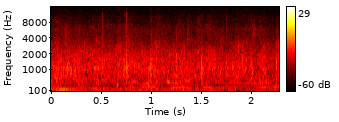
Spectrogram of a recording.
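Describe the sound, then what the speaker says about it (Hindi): A concert audience applauds continuously, a dense patter of clapping hands filling the space at moderate loudness. "जोरदार तालियां भाई"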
